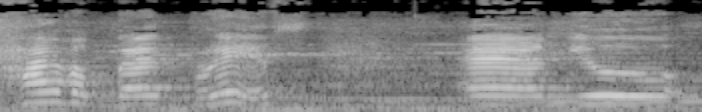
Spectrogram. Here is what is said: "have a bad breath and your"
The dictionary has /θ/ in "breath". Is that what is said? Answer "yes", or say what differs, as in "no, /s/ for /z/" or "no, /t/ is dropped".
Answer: no, /s/ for /θ/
